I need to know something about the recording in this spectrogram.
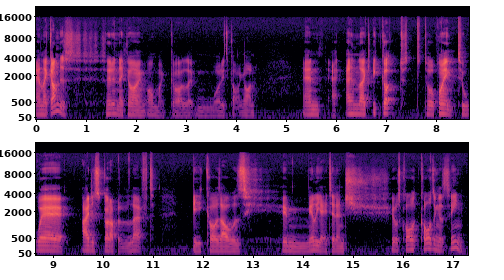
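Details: Adult man who stutters; stuttering.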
